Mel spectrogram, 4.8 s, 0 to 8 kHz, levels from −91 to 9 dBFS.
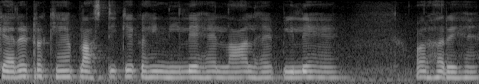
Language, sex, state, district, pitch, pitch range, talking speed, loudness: Hindi, female, Bihar, Araria, 165 Hz, 160-170 Hz, 185 wpm, -30 LUFS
